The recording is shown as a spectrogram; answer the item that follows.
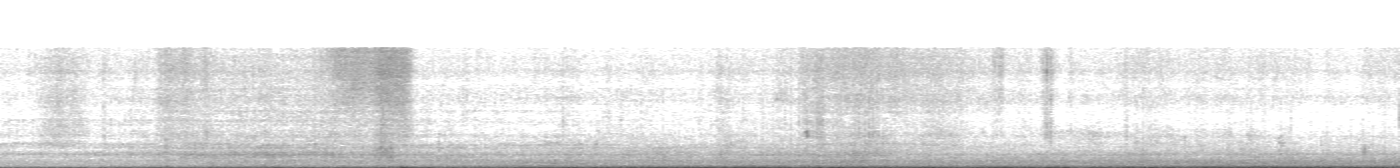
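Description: Car driving through city streets, heard from inside the cabin: a steady low engine and road rumble that gets louder after about three seconds.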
